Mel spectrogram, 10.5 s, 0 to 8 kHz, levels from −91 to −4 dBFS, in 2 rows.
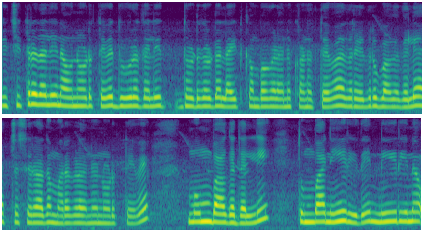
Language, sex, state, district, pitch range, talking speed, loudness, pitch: Kannada, female, Karnataka, Bijapur, 205-235 Hz, 120 wpm, -17 LUFS, 225 Hz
